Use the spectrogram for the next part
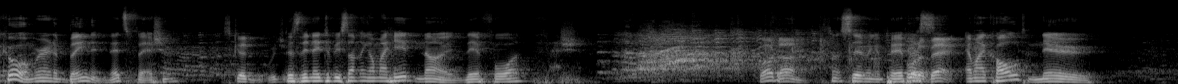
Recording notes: The lads are watching in front of a live audience downstairs in the concrete basement of a pizza restaurant - The Montecristo, which the boys are running as a new comedy venue in their hometown.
